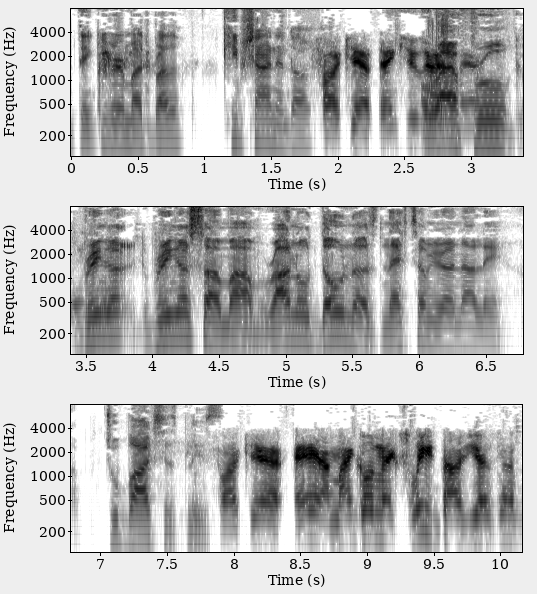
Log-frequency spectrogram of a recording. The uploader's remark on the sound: We did another call-in show today.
